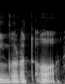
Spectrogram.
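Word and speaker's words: Å: А пишется он на латинице А с двумя точечками, ну, в произношении город О.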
